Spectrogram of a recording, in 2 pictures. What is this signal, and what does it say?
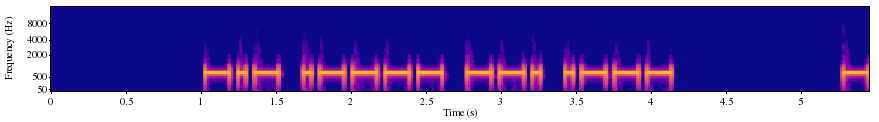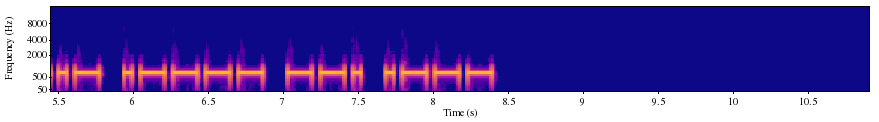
Morse code, heard as a keyed tone, about 22 wpm, 700 Hz. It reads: K1GJ K1GJ
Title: USA Call Signs - 4 Characters - Repeated 2x - 22wpm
